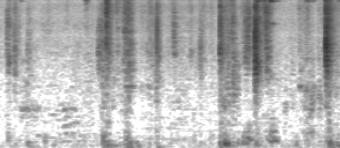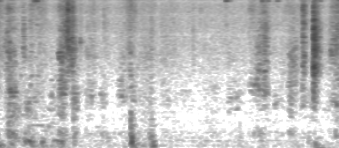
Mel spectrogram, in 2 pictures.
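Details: Beagle puppy and a Labrador alone in a hallway at a Christmas party; high, thin whimpers and soft yelps come in quick uneven bursts over shuffling movement noise.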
